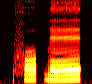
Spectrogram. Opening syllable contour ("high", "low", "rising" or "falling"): rising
